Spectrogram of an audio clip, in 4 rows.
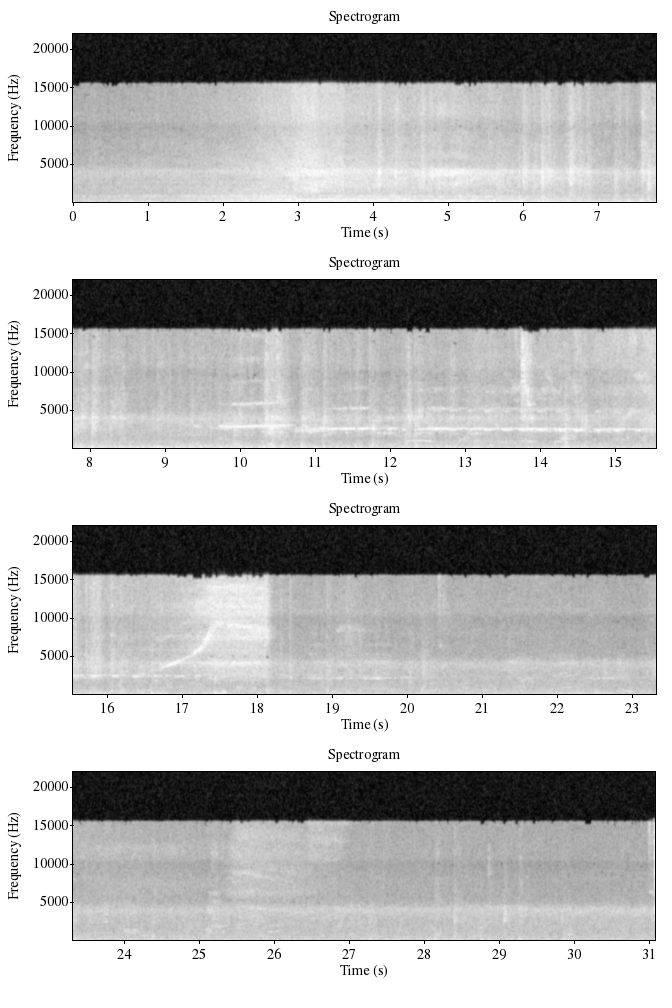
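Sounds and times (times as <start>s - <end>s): train rolling rumble and clatter: 0.0s - 31.0s
high wheel squeal: 9.7s - 17.9s.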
